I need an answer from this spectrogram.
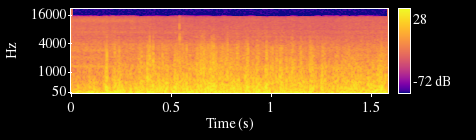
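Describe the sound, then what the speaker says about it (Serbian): Steady, loud wind buffeting the microphone while riding a 2018 Yamaha MT-09 Tracer (FJ-09) motorcycle, a continuous broadband roar with no speech over it. "osjećam vetar koji mi udara direktno u oči"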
